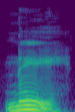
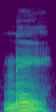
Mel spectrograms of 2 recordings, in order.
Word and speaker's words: nay: To ask what someone is, we replace she with nay. Although it looks like knee when it's spelled N-double-E, it's actually nay.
